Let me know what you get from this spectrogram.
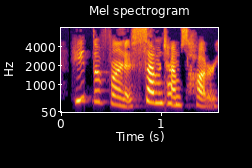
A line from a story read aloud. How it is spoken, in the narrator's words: barked out the command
